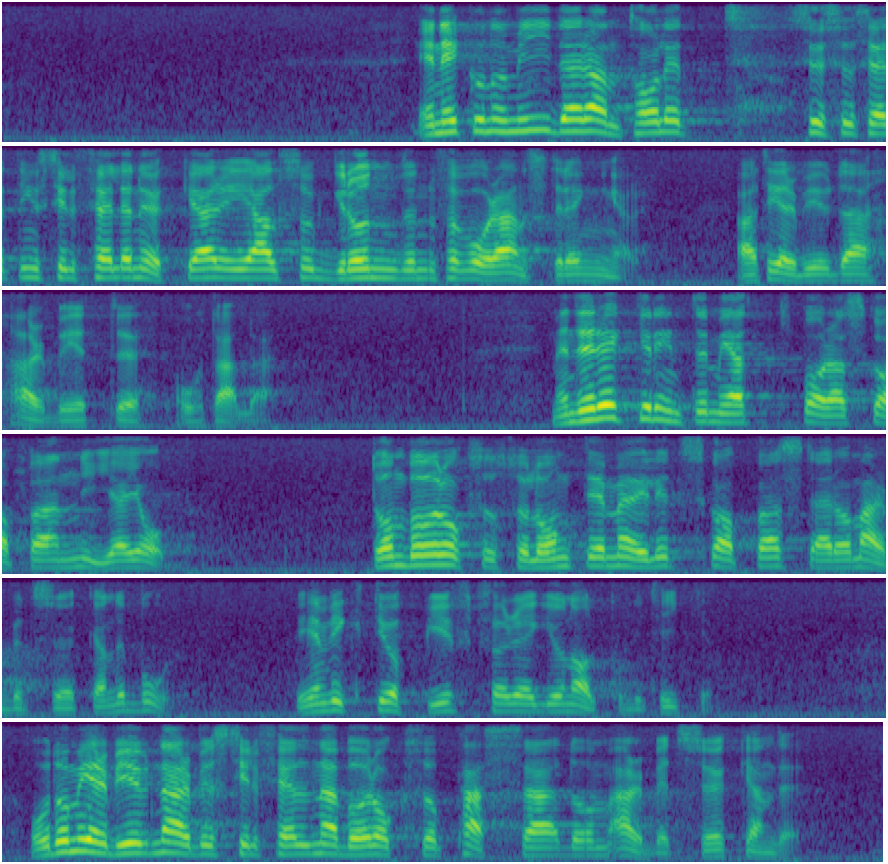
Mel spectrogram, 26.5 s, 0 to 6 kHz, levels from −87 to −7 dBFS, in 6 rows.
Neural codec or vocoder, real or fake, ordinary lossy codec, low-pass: none; real; none; 5.4 kHz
